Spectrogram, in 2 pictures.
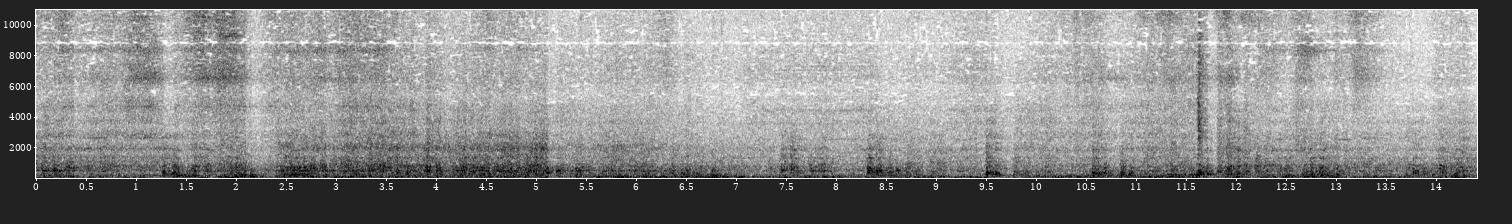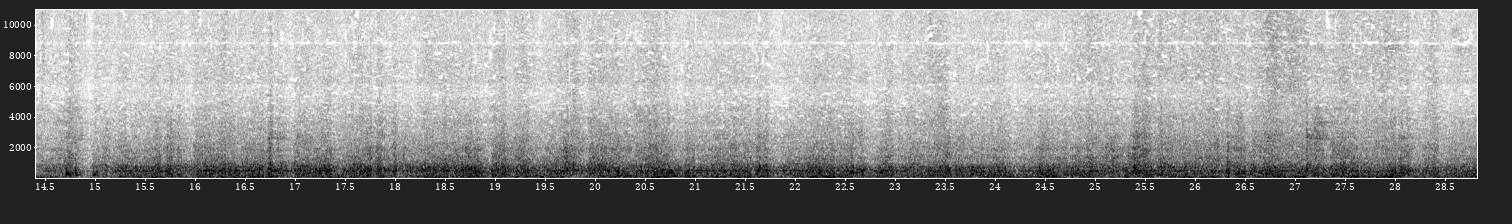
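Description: Interior running noise of a JR East E217-series electric train at speed: steady rumble of wheels on rail with a steady hum. Repeated clicks and knocks from the wheels crossing rail joints come mostly in the first half.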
